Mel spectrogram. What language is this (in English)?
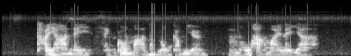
Cantonese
